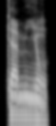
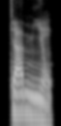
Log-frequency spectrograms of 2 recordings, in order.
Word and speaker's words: camion: En fait, tu as ici le on c'est une nasale.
